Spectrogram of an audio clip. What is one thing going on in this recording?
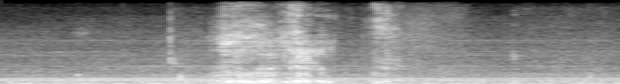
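A man bites into a juicy dragon fruit.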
